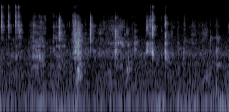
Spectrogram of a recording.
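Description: Irregular small clicks and crinkles of a Pepperidge Farm Milano cookie package being handled and pulled open by hand.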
